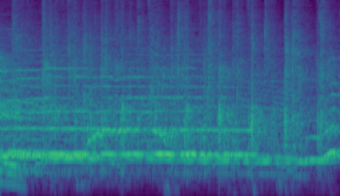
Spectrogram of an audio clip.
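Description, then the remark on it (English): An audience at the Laugh Factory in Chicago applauds steadily as a comedian is introduced, a dense wash of clapping with high whoops and sustained cheering voices riding over it, staying loud for the whole few seconds. “Get your get a round of applause going right now”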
